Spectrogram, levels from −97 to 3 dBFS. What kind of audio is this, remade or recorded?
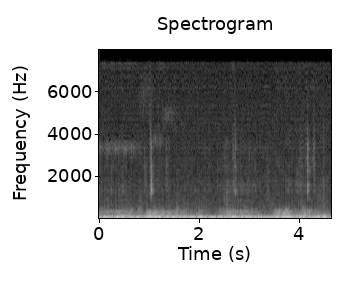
remade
